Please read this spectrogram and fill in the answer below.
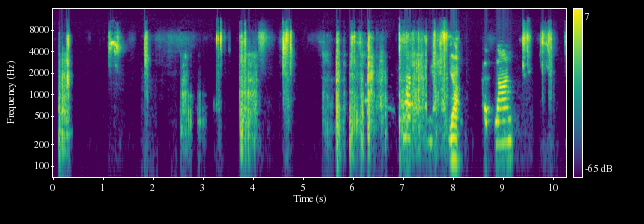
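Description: Pieces of charcoal and small stones clicking and rattling in irregular handfuls as they are dropped and mixed into an orchid planting cone.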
